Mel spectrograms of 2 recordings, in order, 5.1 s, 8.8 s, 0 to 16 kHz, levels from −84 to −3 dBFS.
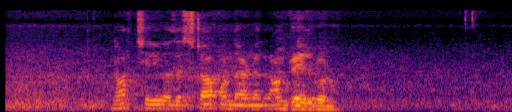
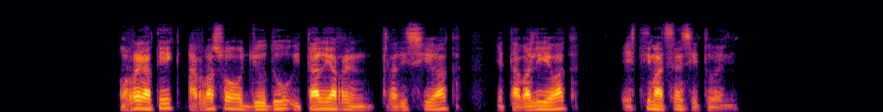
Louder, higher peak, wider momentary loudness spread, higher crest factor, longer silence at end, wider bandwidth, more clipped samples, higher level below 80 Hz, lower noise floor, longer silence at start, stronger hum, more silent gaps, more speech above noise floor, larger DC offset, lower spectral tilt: second, -25 LUFS vs -20 LUFS; second, -6 dBFS vs 0 dBFS; first, 24 LU vs 15 LU; about the same, 22 dB vs 22 dB; second, 0 s vs 1.5 s; first, 11.5 kHz vs 7.4 kHz; neither; about the same, -56 dBFS vs -56 dBFS; second, -47 dBFS vs under -90 dBFS; second, 0.05 s vs 1.2 s; neither; second, none vs 5.82-6.02 s, 6.08-6.21 s; second, 23 dB vs over 71 dB; neither; second, -4.5 dB/octave vs -6 dB/octave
